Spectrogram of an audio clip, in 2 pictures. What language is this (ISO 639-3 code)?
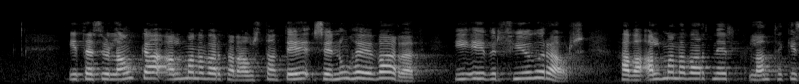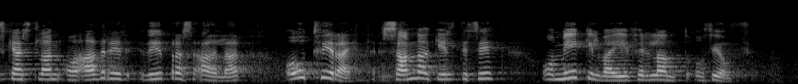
isl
